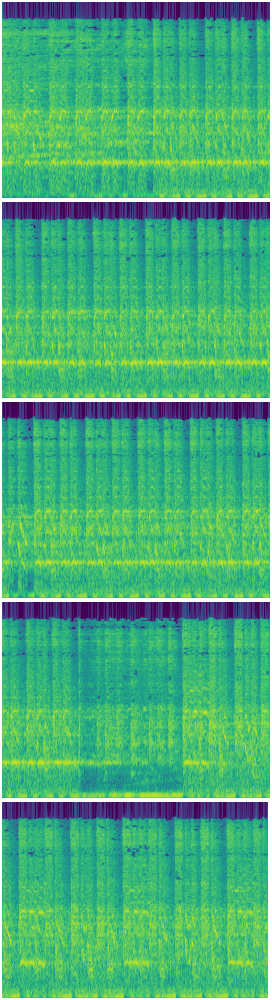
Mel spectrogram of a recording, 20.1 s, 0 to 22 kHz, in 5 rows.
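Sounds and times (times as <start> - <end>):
steady held high tone: 0.0 - 18.7
fast bass beat: 0.0 - 20.0
loud dance music: 0.0 - 20.0.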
